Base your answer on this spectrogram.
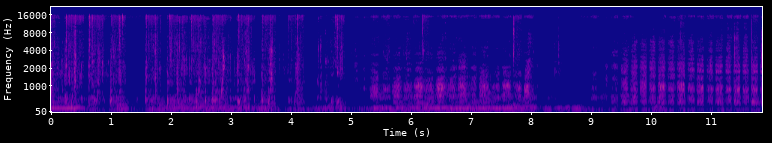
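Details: After a long walk, a dog drinks rainwater to hydrate. It makes fast, breathy, rhythmic bursts of about three per second that stop briefly now and then. Some wet lapping may be mixed into the steady puffing.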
